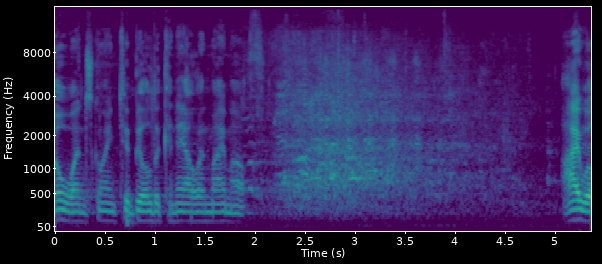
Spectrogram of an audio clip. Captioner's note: audience laughing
